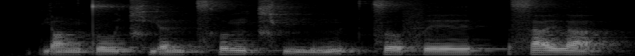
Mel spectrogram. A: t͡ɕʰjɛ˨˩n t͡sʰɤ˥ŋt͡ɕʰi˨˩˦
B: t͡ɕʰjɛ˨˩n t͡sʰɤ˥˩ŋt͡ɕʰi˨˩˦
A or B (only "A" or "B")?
A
